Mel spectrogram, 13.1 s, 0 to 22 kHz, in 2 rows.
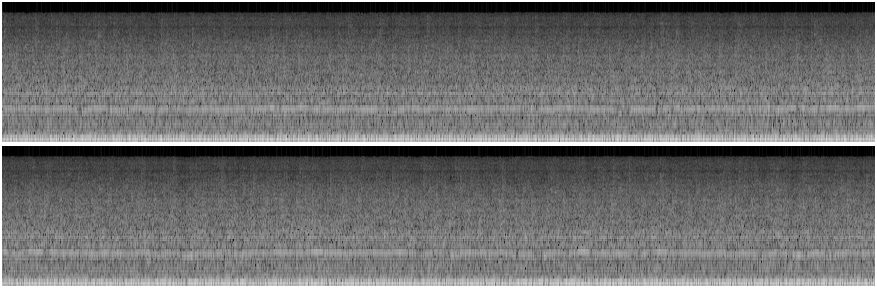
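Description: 1980 Porsche 911SC's freshly rebuilt air-cooled 3.0-litre flat-six idling steadily on its first run, warming up.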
